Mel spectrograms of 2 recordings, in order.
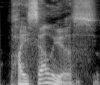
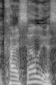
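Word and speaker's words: Kaecilius: the fact that like he's able to like pelus who's um sorry K kelus yes um I spell his name wrong in my notes which is why I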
